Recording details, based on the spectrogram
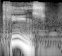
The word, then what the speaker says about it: quince: She rolled her eyes and sighed, "It's just a queen's party. This is homecoming, and the crown's at stake." I say, "It's pronounced quince. Quinceañera," I said, very irritated.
